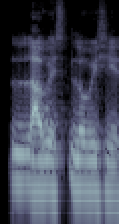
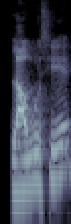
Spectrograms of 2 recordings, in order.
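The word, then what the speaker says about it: Lavoisier: आर वैसे silent होता है इसमें, लावुशिए लोविशिए कुछ भी अलग अलग कहते हैं, कुछ भी कह सकते हो आप, ठीक है।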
